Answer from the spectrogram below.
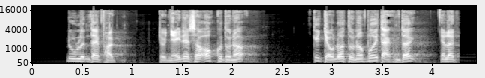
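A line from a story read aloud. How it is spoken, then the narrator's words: Almost shouting. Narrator (Vietnamese): Anh nói mà như hét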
